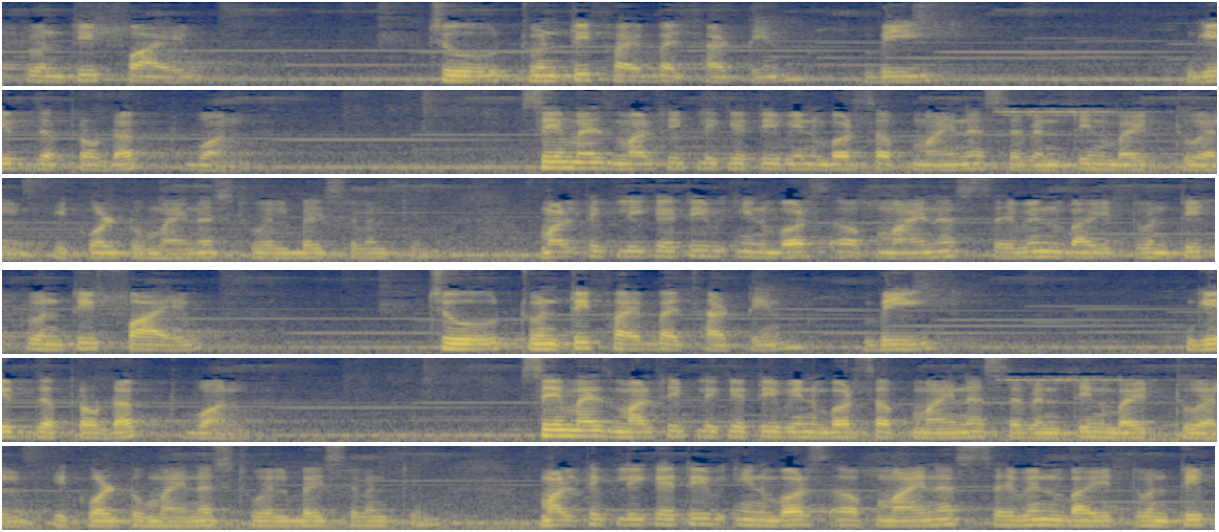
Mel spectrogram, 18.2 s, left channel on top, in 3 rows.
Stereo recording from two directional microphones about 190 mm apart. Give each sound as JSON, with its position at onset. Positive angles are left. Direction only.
{"t": 0.1, "sound": "a man's voice", "side_deg": -30}
{"t": 2.1, "sound": "a man's voice", "side_deg": -30}
{"t": 5.9, "sound": "a man's voice", "side_deg": -30}
{"t": 8.7, "sound": "a man's voice", "side_deg": -20}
